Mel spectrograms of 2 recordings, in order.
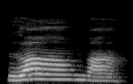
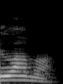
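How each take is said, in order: First: The m sound is held long, doubled. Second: The m sound is short, not doubled. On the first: "I went with the doubling of the mem" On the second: "people say llama"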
